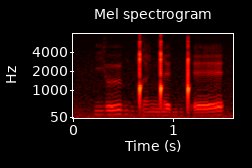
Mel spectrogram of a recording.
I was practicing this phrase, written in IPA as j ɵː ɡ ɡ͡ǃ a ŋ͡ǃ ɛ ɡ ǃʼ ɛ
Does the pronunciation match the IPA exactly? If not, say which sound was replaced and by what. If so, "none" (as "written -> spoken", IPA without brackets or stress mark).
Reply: none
